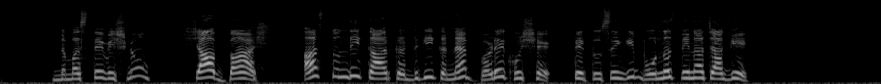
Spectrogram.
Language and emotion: Dogri, happy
